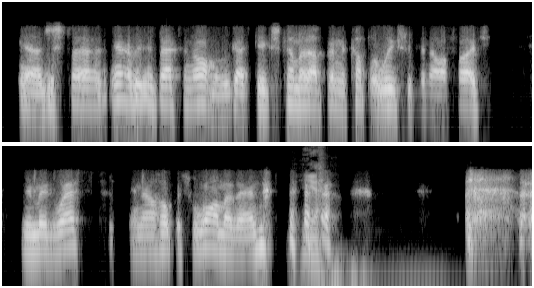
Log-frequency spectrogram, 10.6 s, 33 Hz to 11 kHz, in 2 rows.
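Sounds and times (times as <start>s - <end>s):
speech: 0.2s - 8.8s, 9.9s - 10.5s
person coughing harshly: 8.4s - 8.8s.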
